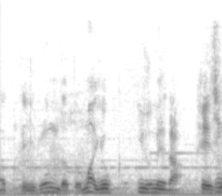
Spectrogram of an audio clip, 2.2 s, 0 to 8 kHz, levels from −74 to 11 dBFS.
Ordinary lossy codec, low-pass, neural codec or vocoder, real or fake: none; 7.2 kHz; none; real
